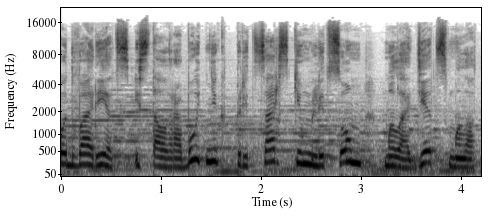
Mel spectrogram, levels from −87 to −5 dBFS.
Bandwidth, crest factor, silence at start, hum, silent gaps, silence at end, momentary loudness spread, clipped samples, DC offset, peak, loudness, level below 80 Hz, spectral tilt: 18 kHz; 10 dB; 0 s; none; none; 0 s; 4 LU; under 0.1%; under 0.1%; 0 dBFS; -10 LUFS; -38 dBFS; -4.5 dB/octave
